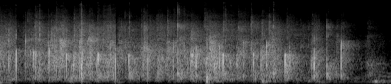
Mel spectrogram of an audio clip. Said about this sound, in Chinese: 那掌声再次送给我们的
